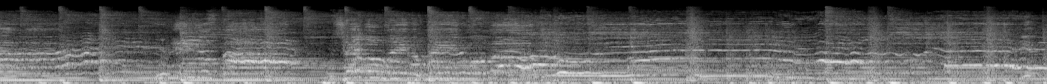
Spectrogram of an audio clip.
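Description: Live rock band playing with a woman singing lead over drums, bass, and electric and acoustic guitars.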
